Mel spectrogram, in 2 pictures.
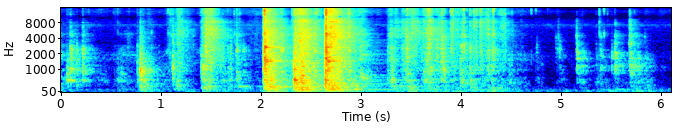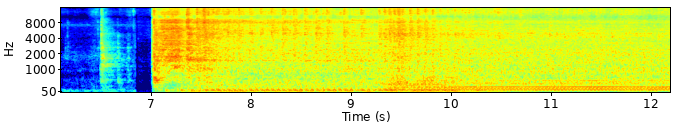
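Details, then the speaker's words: Craftsman snowblower that would not start, after its dirty carburetor was replaced: several short pull-cord tugs on choke, then it catches at once and settles into a steady, even run. Runs great; normal running. "And all right, that is awesome. It's running great."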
